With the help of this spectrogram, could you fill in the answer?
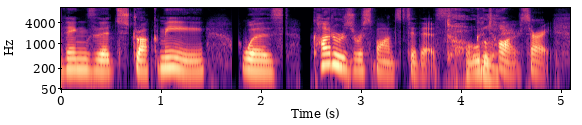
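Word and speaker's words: Qatar: this totally sorry um John Bolton used to say cutter and so I was like oh that's how you say it because he knows everything but everyone's like no it's qar so they get the World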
